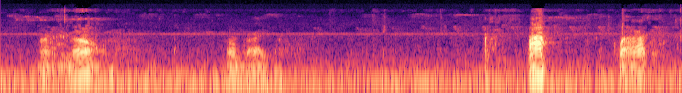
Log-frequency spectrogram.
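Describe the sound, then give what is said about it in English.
A duck quacks in short, raspy bursts, about five calls spaced irregularly with quiet gaps between, over a faint steady hum and low background rumble. “No, the ducks stay talking shit.”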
